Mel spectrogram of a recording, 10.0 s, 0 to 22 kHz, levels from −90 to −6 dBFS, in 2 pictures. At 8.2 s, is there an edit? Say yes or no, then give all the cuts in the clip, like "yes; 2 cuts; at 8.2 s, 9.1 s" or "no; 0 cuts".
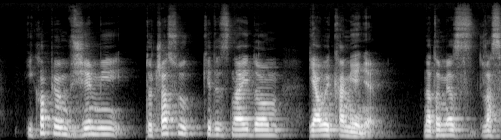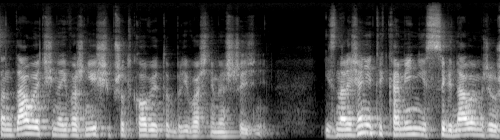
no; 1 cut; at 4.2 s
